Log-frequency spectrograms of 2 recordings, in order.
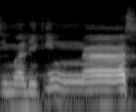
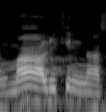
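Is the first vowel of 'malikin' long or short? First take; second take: short; long. First: The first vowel of malikin is short. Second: The first vowel of malikin is long. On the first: The speaker calls it right. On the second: The speaker calls it wrong.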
